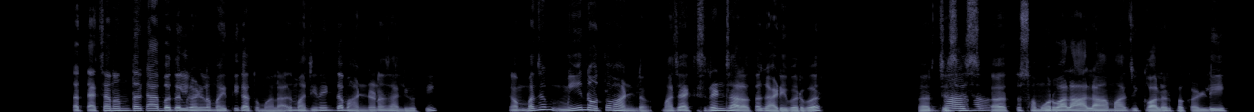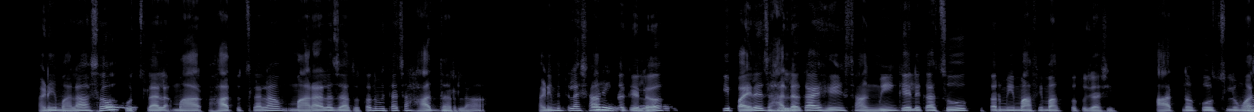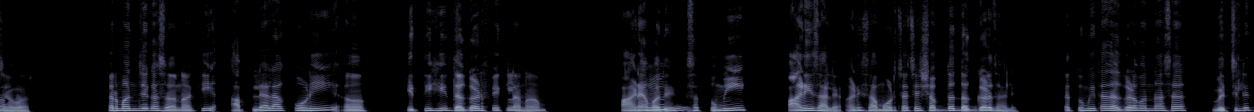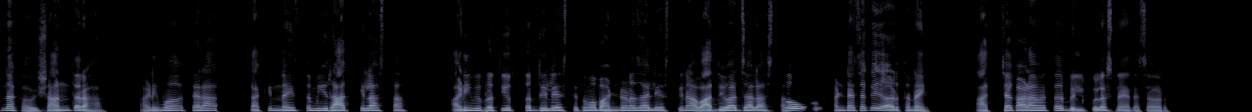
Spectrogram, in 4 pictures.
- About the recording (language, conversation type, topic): Marathi, podcast, निसर्गातल्या एखाद्या छोट्या शोधामुळे तुझ्यात कोणता बदल झाला?
- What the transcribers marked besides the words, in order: other noise; tapping; unintelligible speech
